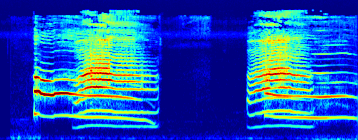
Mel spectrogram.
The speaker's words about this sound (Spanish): Los felinos terminaron dominando todo el vecindario. Cada noche se peleaban ruidosamente por su jerarquía social. En periodo de celo se oían los característicos chillidos de los gatos, sobre todo el maullar de los gatos en noches de lluvia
